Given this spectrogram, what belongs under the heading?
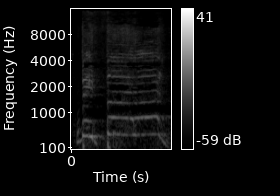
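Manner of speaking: hammed-up alarm, voice jumping up high; freak-out. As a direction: shriek it as if bullets are hitting you. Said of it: "once again, a freak out".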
